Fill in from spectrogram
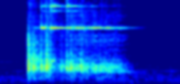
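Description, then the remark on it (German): Dice clatter across a table in one quick roll for damage in a game, a bright rattling burst that starts abruptly and fades out over about a second, with a thin ringing tone underneath. No one speaks. “Ich mach Schaden auswürfeln.”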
